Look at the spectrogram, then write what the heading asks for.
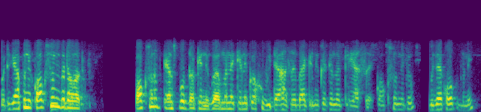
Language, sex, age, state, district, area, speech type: Assamese, male, 60+, Assam, Nagaon, rural, conversation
